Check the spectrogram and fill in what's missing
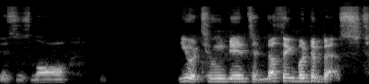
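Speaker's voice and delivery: smooth, velvety voice. Imitating a YouTuber's channel intro: Law Nation voice, velvety.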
